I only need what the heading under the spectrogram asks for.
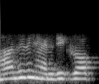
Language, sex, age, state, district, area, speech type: Hindi, female, 45-60, Madhya Pradesh, Balaghat, rural, conversation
